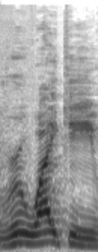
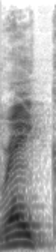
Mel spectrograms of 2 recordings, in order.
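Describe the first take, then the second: First: The name sounds like 'Ruwaiki', with several syllables. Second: The name sounds like 'Rake', as one syllable. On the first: This is the speaker's own everyday pronunciation. "so I say Ruwaiki" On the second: This is how the company itself says it. "I think they pronounce it Rake"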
